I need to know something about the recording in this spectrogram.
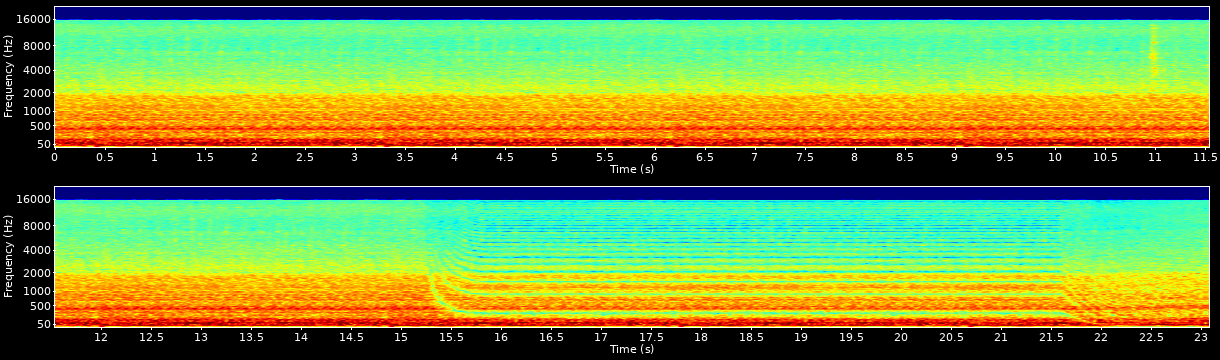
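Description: A diesel train engine idles with a steady low rumble.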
